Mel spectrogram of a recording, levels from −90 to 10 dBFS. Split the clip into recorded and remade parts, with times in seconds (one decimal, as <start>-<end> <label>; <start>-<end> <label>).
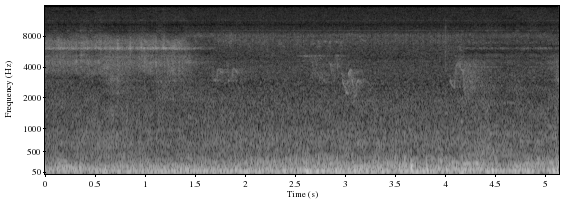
0.0-1.7 remade; 1.7-4.2 recorded; 4.2-5.1 remade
